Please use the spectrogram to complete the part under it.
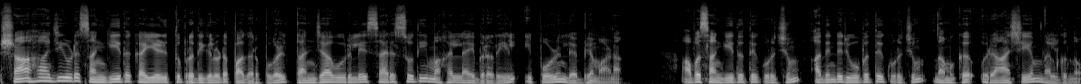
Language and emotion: Malayalam, neutral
